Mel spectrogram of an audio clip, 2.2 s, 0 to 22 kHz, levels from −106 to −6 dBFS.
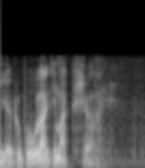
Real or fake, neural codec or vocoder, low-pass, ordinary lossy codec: fake; codec, 16 kHz, 1 kbps, FunCodec, trained on Chinese and English, 50 frames a second; 5.4 kHz; none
